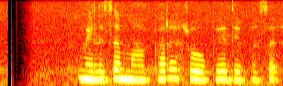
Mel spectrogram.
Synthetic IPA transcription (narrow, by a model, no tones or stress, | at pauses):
melisəmaːkɐɾəɾuːpəjəd̪epɐsə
